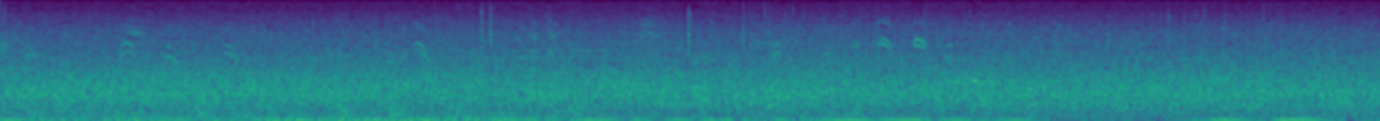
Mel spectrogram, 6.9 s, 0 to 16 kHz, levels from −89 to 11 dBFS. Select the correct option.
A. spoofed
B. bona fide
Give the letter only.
B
